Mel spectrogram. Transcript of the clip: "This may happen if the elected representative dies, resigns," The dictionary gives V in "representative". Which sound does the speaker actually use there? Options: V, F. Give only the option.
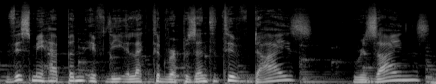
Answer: V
